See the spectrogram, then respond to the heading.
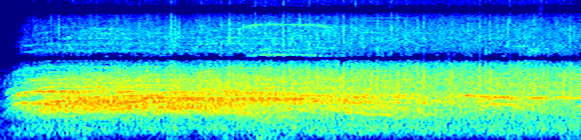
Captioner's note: audience applauding and cheering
